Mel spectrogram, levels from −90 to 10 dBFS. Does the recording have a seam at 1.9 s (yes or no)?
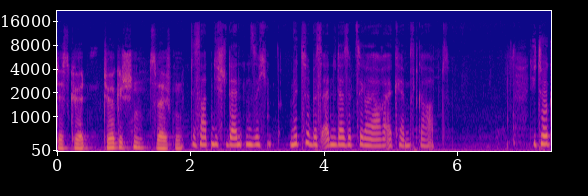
yes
